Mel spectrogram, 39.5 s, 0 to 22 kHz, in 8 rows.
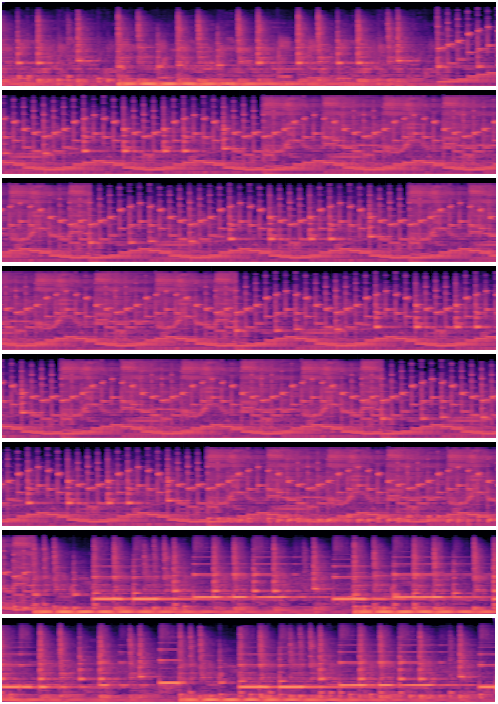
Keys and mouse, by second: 18.0 ctrl+s, 18.4-25.8 drag, 32.8 click.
